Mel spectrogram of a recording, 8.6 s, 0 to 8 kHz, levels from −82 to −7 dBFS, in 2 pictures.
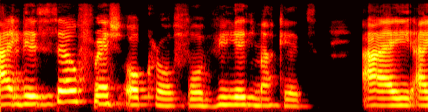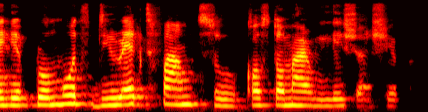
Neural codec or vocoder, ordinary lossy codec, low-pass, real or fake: codec, 16 kHz, 2 kbps, FreqCodec, larger model; none; 7.2 kHz; fake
